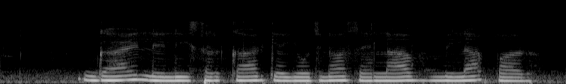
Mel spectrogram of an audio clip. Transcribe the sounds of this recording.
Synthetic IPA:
ɡaːjleːlisəɾkaːɾkejoːd͡ʒnaselaːbʱmɪlapəɾ

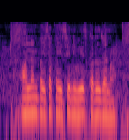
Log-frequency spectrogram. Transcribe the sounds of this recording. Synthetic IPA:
aːllə̃ɳpɐɪsakɐisenɪʋeːskɐɾəld͡ʒaːlãː

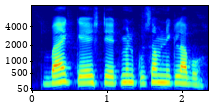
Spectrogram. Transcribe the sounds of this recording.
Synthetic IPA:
bãkːesʈeːʈmẽɳʈ̚kusəmniklabo̰

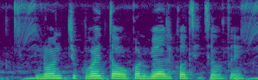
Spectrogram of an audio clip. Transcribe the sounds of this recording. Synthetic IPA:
lont͡ʃukbajt̪ɔokəɾbead͡ʒkɔt̪ʰit͡ʃəlt̪aj

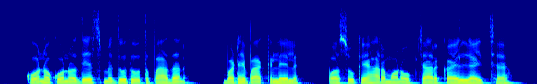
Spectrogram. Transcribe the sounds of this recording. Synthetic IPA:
konokonod̪esmed̪ud̪ʱut̪pad̪ən | bəɽ̤ebakelel | pəsukeɦəɾmonupt͡ʃaɾkəɪld͡ʒajt̪̚t͡ʃʰɛ

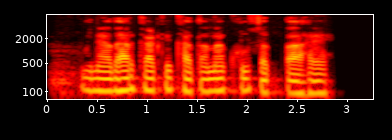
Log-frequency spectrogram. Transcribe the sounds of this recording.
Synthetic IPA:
bɪnaːd̪ʱaːɾkaːɾʈkekʰat̪əɾnakʰʊlsək̚t̪aɦɛː

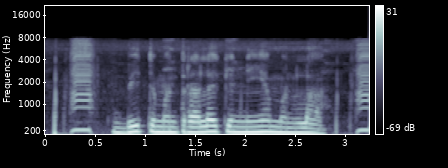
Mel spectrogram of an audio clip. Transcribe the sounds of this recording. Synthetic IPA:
bit̪mə̃nt̪ɾaːləjkenijəmːənla

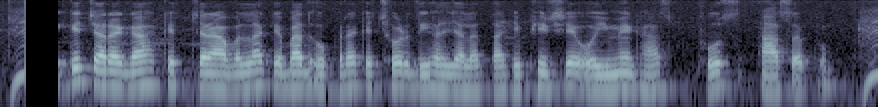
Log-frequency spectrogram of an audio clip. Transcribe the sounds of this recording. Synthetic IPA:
eket͡ʃaɾəɡaɦket͡ʃəɾaʋəlakebaːd̪o̰kɾaket͡ʃʰoɽd̪iɦəld͡ʒalət̪akipʰiɾseʔo̰imeɡʱas | pʰusasəkṵ

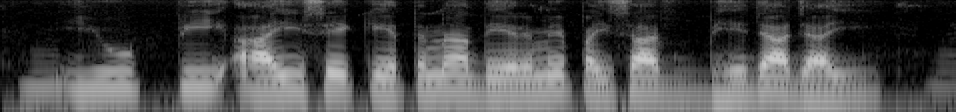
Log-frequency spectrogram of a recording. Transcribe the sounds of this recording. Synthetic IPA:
juːpiaːisekeːt̪nad̪eːɾmẽpəɪsabʱeːd͡ʒad͡ʒaːiː

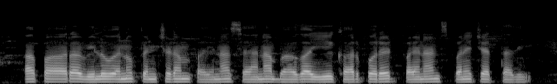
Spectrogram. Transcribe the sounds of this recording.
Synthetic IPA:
ɐpaːɾɐʋiluʋɐnupe̞ɲt͡ʃɐɽɐmpɐjnɐsɛːnɐbaːɡaːiːkaːɾpoːɾeːʈ̚pʰɐjnaːnspɐnit͡ʃɛːt̪ːad̪i

